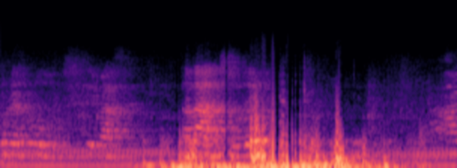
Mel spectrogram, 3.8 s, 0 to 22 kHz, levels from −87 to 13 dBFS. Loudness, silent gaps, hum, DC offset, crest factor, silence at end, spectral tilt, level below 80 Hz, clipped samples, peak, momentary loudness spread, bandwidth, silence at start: -17 LUFS; none; none; under 0.1%; 14 dB; 0 s; -10 dB/octave; -16 dBFS; under 0.1%; 0 dBFS; 18 LU; 5.2 kHz; 0 s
